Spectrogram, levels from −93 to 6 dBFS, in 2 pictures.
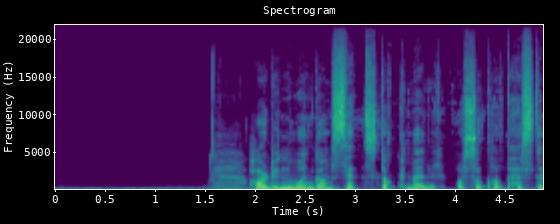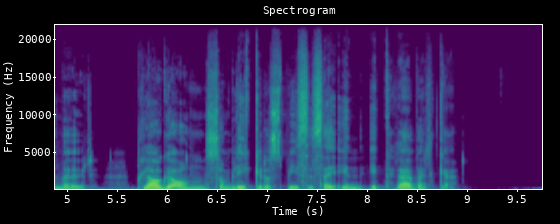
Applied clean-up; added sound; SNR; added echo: neural mask model Resemble Enhance denoiser.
